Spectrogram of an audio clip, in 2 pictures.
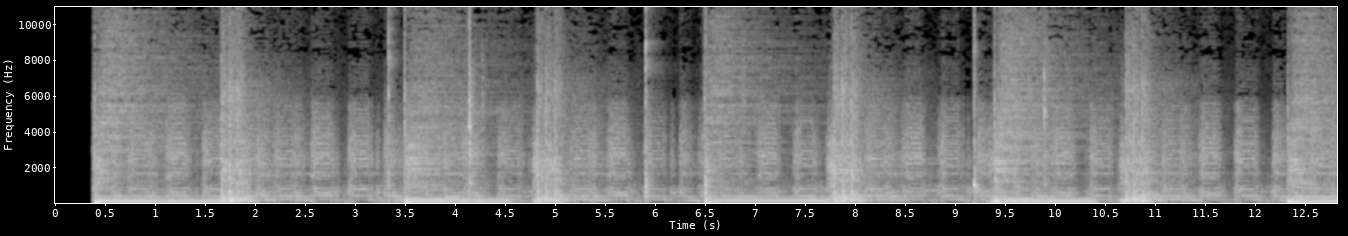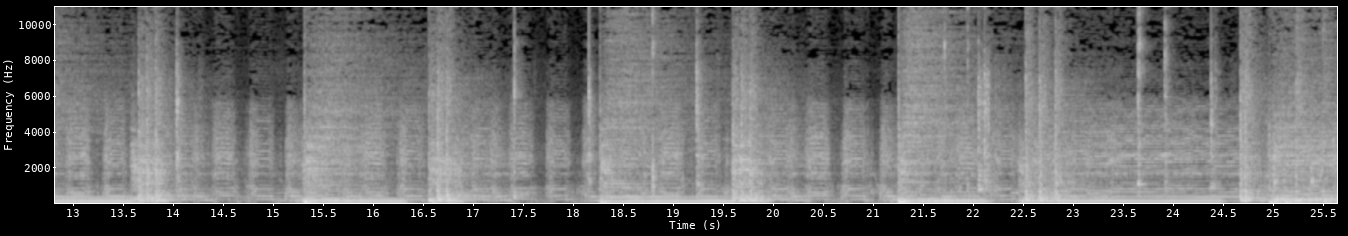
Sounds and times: Grunge: 0.4s - 25.6s
Progressive rock: 0.4s - 25.6s.

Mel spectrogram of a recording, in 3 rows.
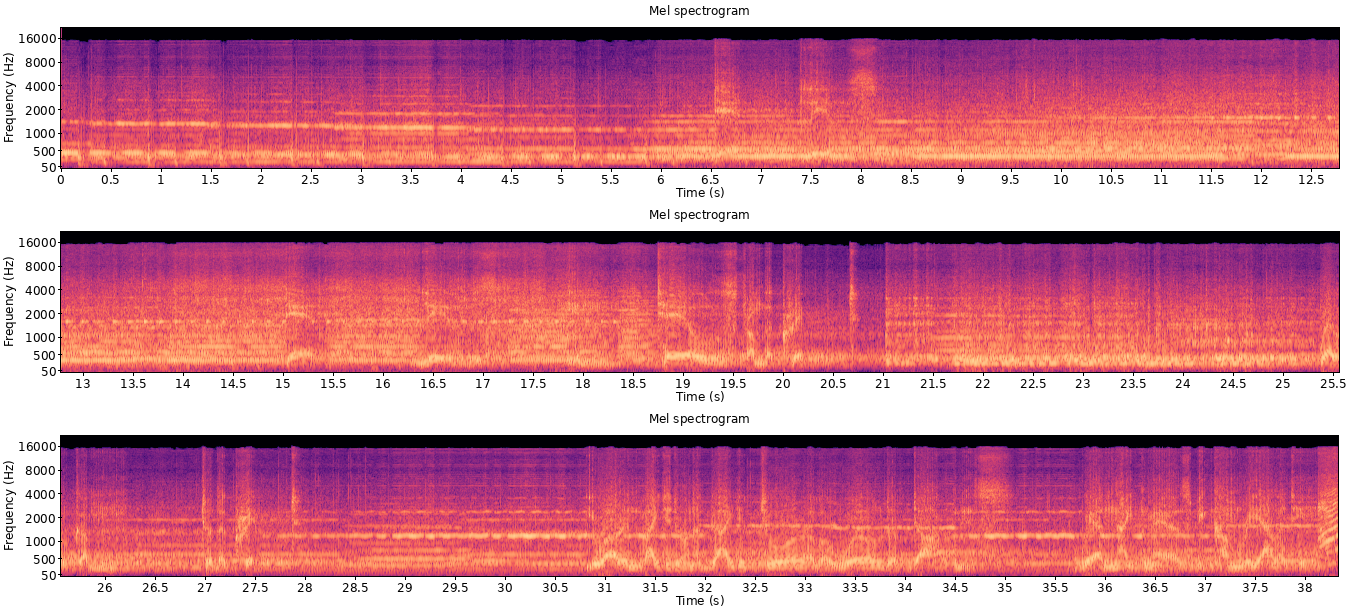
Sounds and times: Music: 0.0s - 38.3s
Speech: 6.5s - 8.2s, 15.0s - 15.5s, 16.3s - 17.2s, 17.8s - 20.8s, 25.4s - 26.3s, 27.0s - 28.0s, 30.8s - 35.1s, 35.7s - 38.3s.

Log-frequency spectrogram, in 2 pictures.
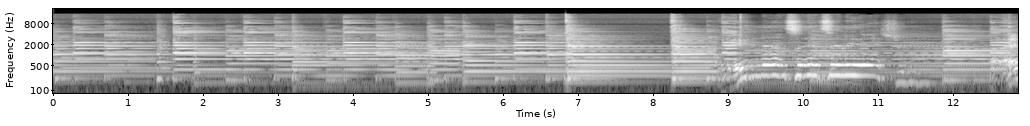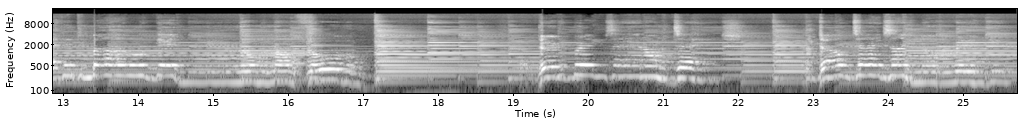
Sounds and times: Music: 0.0s - 25.7s.

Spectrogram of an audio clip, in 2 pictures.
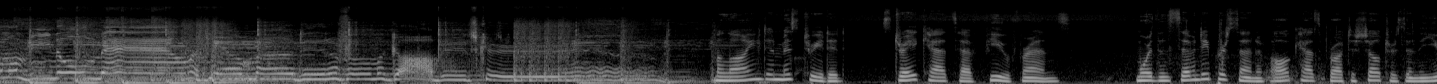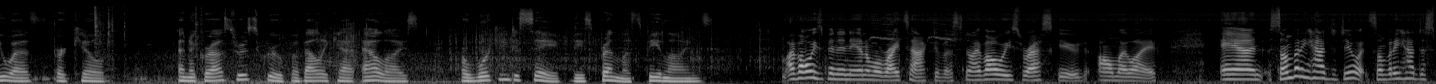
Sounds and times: Speech: 7.2s - 10.7s, 11.4s - 15.5s, 16.2s - 21.4s, 22.2s - 26.0s, 26.6s - 28.7s.

